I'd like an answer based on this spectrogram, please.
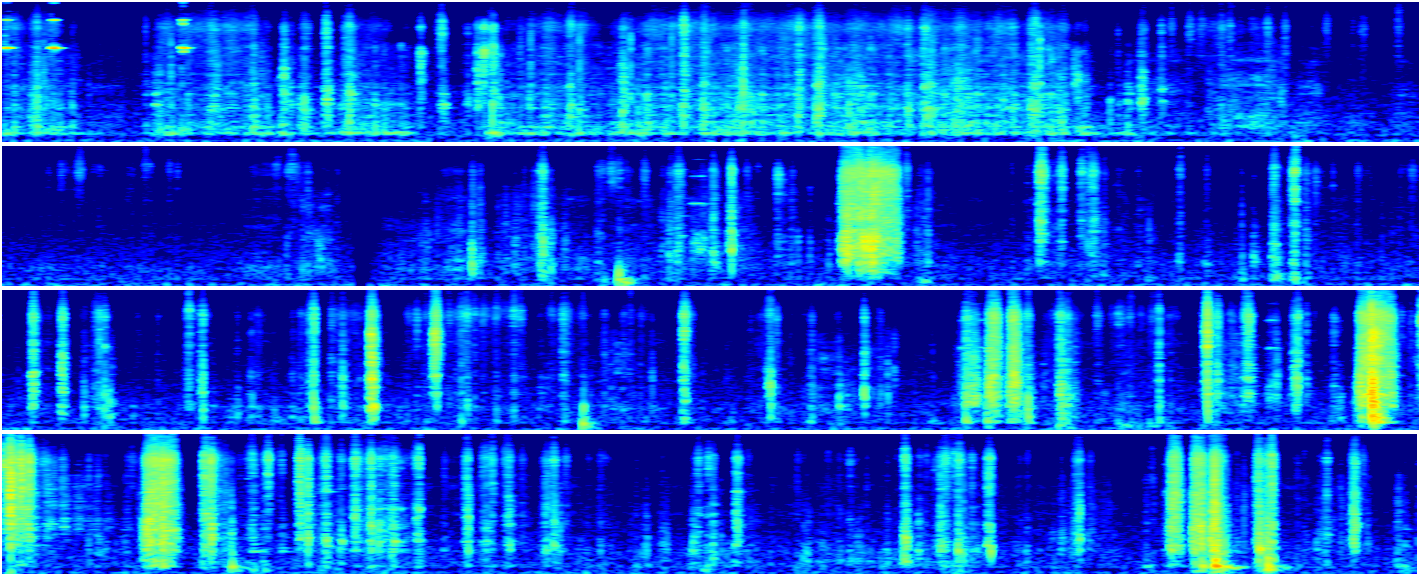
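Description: A sheet-metal roller machine running steadily for about the first six seconds as a galvanized steel cylinder is turned through its rollers. Then a run of irregular sharp clicks and metallic knocks from galvanized sheet-metal pieces being handled and fastened by hand, a few of them much louder.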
